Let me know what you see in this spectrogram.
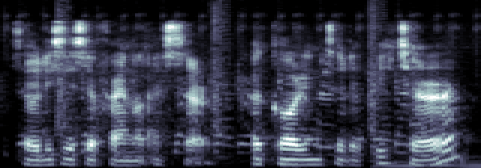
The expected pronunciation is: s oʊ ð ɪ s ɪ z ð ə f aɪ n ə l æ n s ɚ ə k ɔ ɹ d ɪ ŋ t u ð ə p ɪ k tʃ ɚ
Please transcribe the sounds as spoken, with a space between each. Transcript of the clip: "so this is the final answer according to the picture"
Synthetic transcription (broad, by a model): s oʊ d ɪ s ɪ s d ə f aɪ n ə l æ s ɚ ə k ɔ ɹ d ɪ ŋ t u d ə p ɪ k tʃ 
